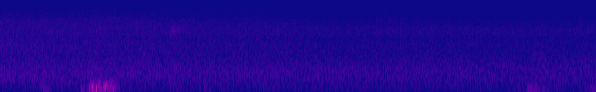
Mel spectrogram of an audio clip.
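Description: Near silence: faint outdoor background hiss, with one short, soft low thump under a second in.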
